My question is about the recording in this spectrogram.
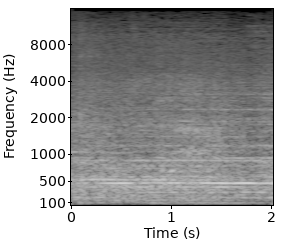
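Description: A steady drone of several held tones over a hiss, part of a performance soundtrack played over a hall's loudspeakers.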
